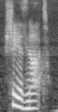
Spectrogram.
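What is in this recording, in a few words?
voice acting, es, female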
